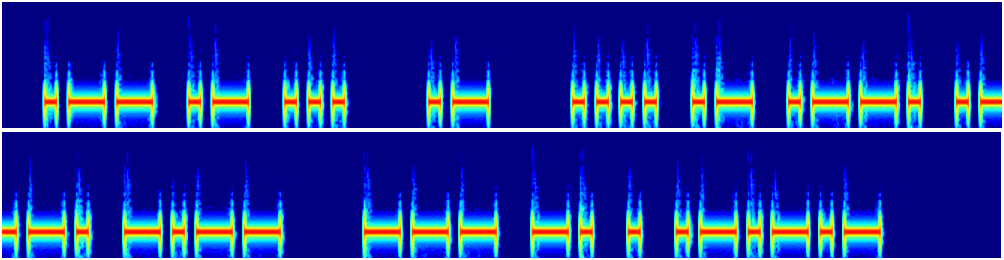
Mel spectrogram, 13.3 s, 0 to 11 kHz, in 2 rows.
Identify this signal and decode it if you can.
Morse code, heard as a keyed tone, about 15 wpm, 700 Hz. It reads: WAS A HAPPY ONE.
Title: Sentences from Top 1000 Words - Review Part 5 - 15wpm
